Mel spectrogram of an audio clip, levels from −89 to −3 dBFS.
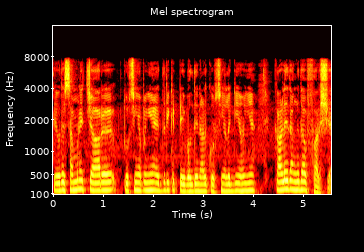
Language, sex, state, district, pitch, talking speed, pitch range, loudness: Punjabi, male, Punjab, Fazilka, 165 Hz, 205 wpm, 155-175 Hz, -18 LUFS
